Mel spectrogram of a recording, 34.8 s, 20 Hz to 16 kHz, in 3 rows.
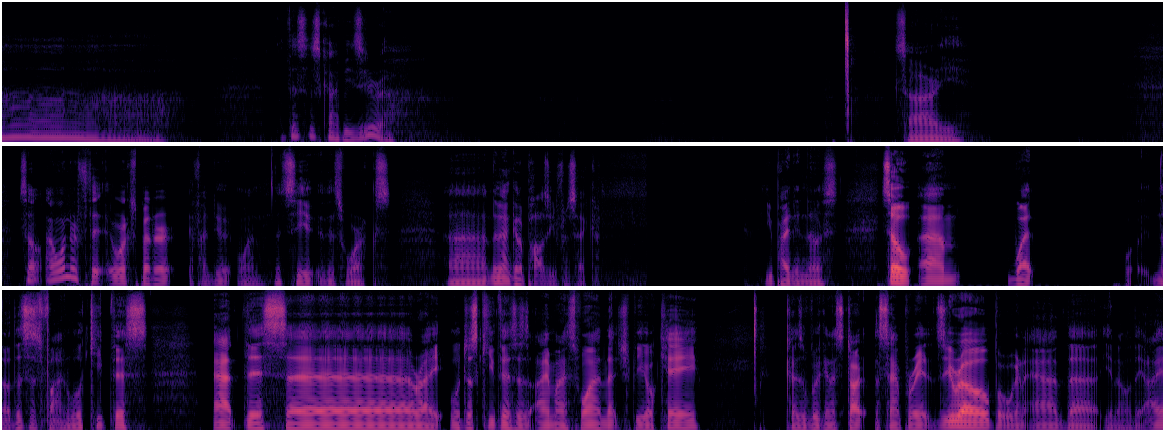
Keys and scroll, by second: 18.8 alt+i.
